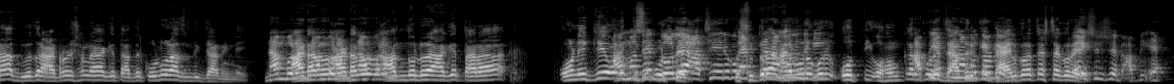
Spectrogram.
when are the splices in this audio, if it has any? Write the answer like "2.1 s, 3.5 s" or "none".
none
